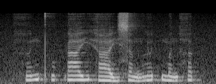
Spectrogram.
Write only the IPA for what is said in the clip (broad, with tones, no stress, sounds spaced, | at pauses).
h ɵ˨˥ n pʰ ʊ˨ k̚ aː˧ j h aː˨˩ j s ɐ˨˩ ŋ l ɵ˨˥ t̚ m ɐ˨˩ n h ɐ˧ k̚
